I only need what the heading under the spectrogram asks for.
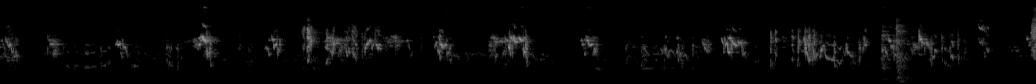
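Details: Australian budgerigars of a captive breeding group, cheerfully tweeting, singing and mimicking as they interact. Quick chirps and warbled phrases come in rapid clusters, with several harsh squawks and near-constant chatter.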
